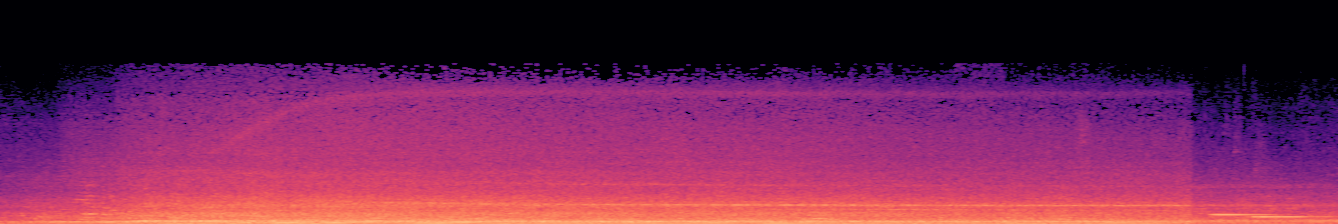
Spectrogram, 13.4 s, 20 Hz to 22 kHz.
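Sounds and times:
train rumbling as it departs from a station: 0:00.0 - 0:13.3.

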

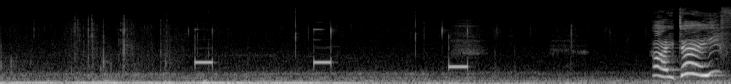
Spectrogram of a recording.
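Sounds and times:
steady low rumble: 0:00.0 - 0:07.3
electronic DTMF keypad tones as a phone number is dialled: 0:04.5 - 0:04.7
speech: 0:06.7 - 0:07.3.

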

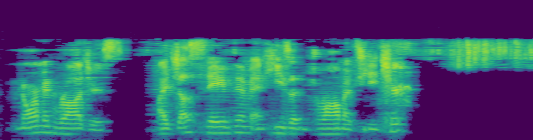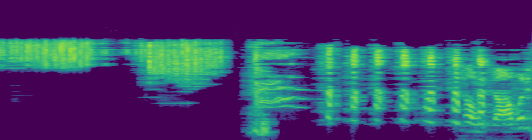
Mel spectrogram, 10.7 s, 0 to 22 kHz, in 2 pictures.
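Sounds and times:
speech: 0:00.2 - 0:04.2, 0:10.0 - 0:10.6
pulsing laughter-like vocal sounds: 0:03.7 - 0:04.4, 0:07.8 - 0:10.5
dice rattling: 0:04.1 - 0:07.7.

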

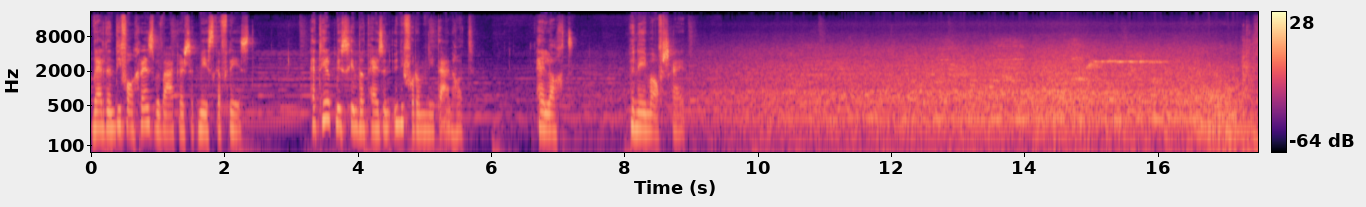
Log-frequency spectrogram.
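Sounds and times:
speech: 0:00.0 - 0:02.6, 0:03.3 - 0:05.8, 0:06.7 - 0:07.3, 0:08.0 - 0:09.1
rumble inside a moving train carriage heading toward Budapest: 0:07.6 - 0:17.4
brief high squeal in a moving train: 0:14.6 - 0:16.3.

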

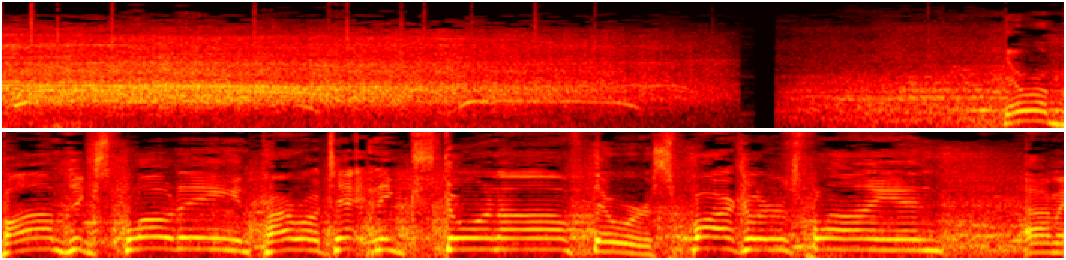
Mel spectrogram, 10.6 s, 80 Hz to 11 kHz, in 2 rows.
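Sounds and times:
arena crowd cheering for a band: 0:00.0 - 0:08.6
speech: 0:05.0 - 0:10.6.

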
